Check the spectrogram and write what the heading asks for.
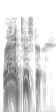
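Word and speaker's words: Ratatoskr: It's Ratatouskr.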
